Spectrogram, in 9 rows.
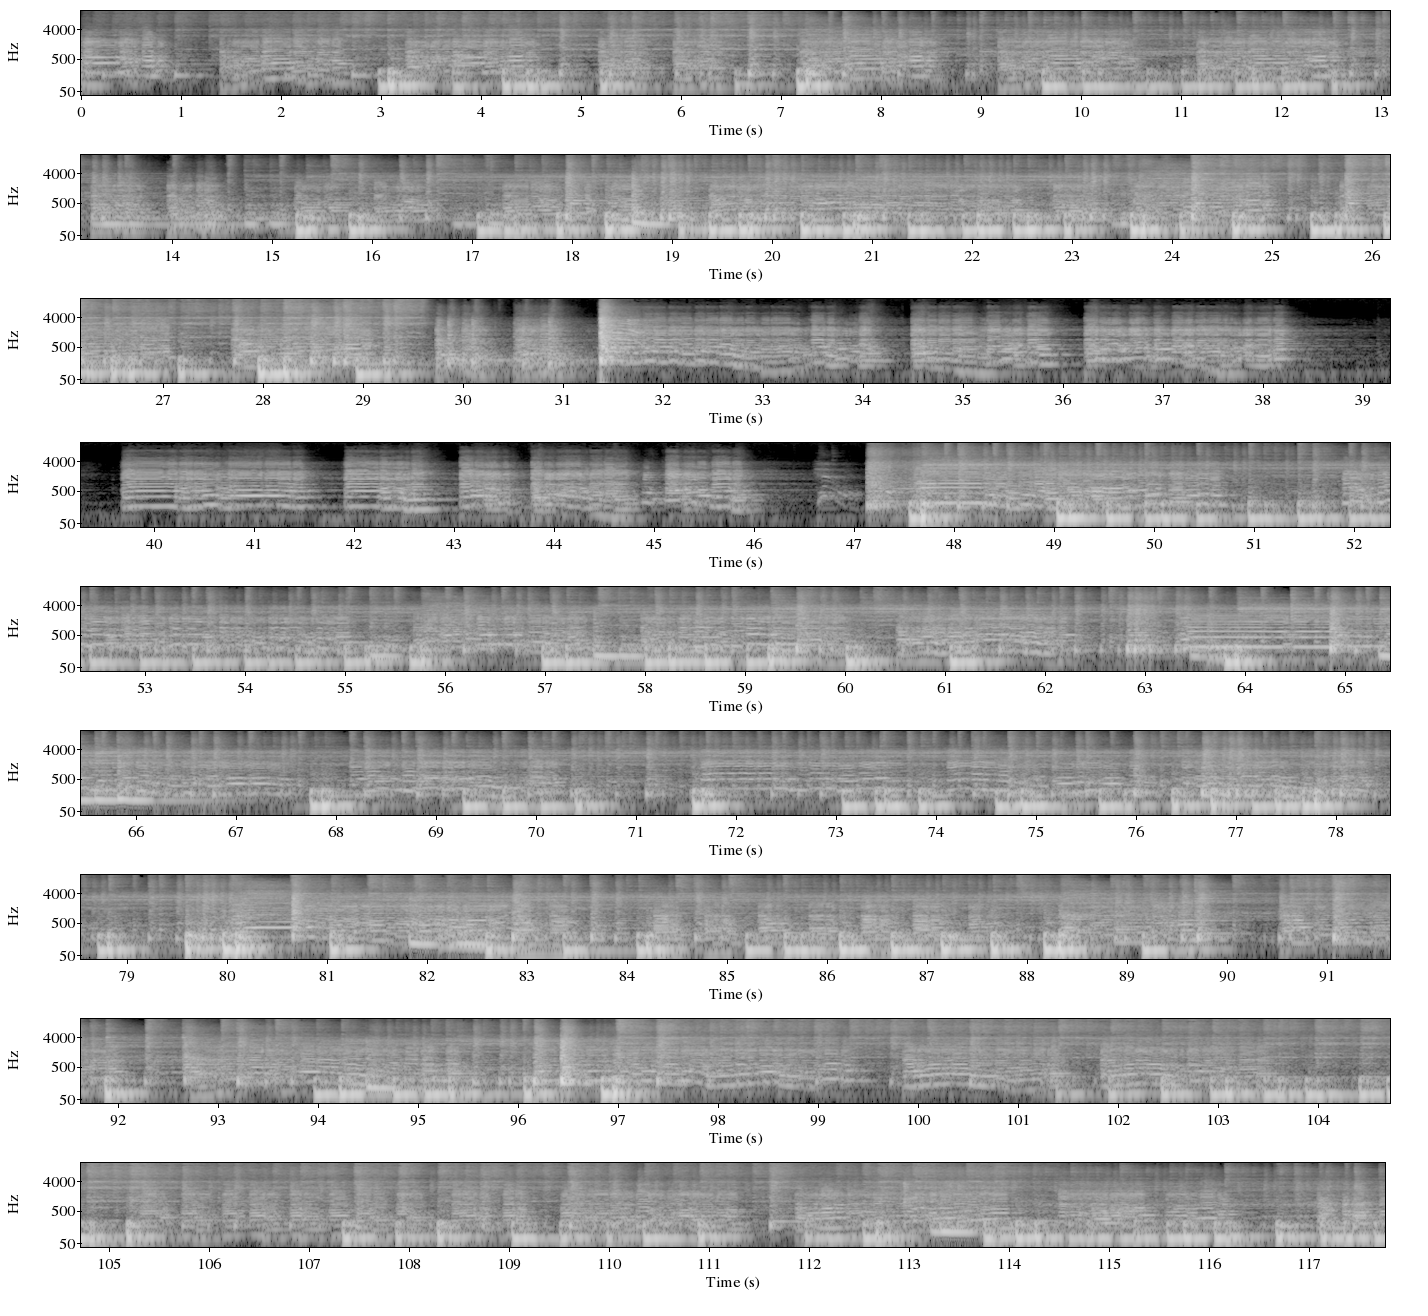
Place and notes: Cologne, atelier concert - Köln, atelier concert
excerpt from a private concert, may 27, 2008.
dirk raulf, bass saxophone, and frank koellges, drums, playing a version of Thelonious Monk's "Well You Needn't".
